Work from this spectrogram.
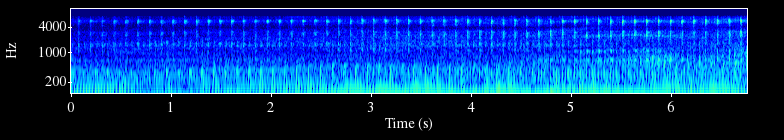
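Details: Engine knock at steady idle: sharp, regular ticking knock about three per second, even throughout; cause unknown.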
